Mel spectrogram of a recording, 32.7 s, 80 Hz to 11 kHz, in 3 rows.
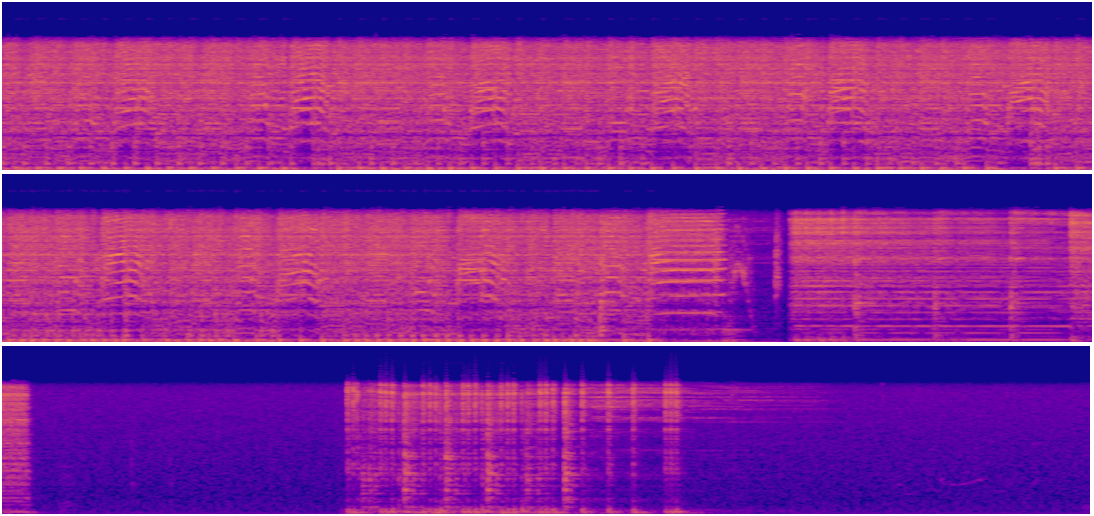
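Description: Fast, heavy technical death metal with distorted guitars and a drum kit, cutting off about 18 seconds in. Two short bursts of the same music follow, each stopping abruptly, with quiet gaps between, like studio playback or takes being started and stopped.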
